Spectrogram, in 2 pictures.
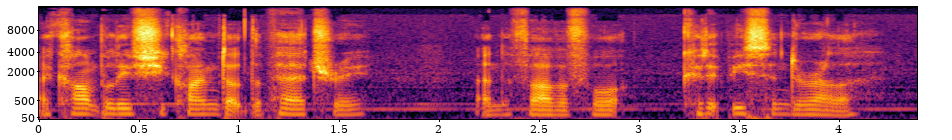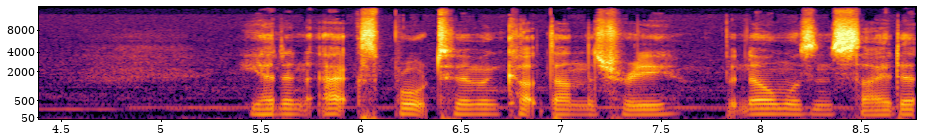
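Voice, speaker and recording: Soft-spoken and monotone, a man talks at a fairly quick pace, breaking often with long pauses. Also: medium pitch for a man. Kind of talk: read story; sleep story.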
